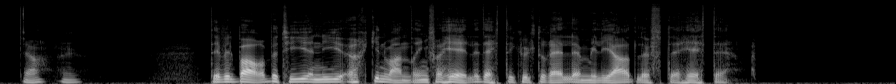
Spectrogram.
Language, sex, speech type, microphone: Norwegian, male, read, Sennheiser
